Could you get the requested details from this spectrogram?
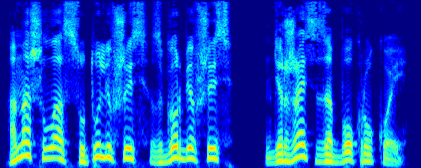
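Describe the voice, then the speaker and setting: A man narrates an audiobook with an expressive, dramatic delivery. His intonation rises and falls in a lively way, and his voice sits somewhat high for a man. The recording is dry and close. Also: unhurried, no room sound.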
